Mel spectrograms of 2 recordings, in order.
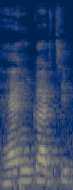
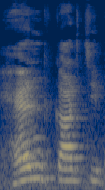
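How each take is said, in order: First: No d sound; n runs straight into k. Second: A d sound is said after the n. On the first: The speaker calls it right. "হ্যাঙ্কারচিফ বললেই হবে" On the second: The speaker calls it wrong. "হ্যান্ডকারচিফ না"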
